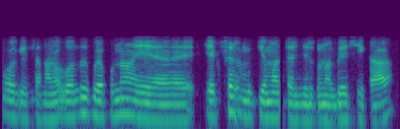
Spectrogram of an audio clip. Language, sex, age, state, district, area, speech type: Tamil, male, 18-30, Tamil Nadu, Pudukkottai, rural, conversation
